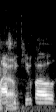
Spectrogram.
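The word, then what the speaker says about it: Klasky Csupo: Klasky Cupo. The S is silent. It's Arlene Kasky and Gaber Cupo.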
